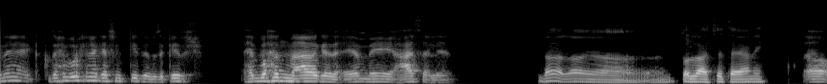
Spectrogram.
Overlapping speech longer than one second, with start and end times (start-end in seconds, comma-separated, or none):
none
